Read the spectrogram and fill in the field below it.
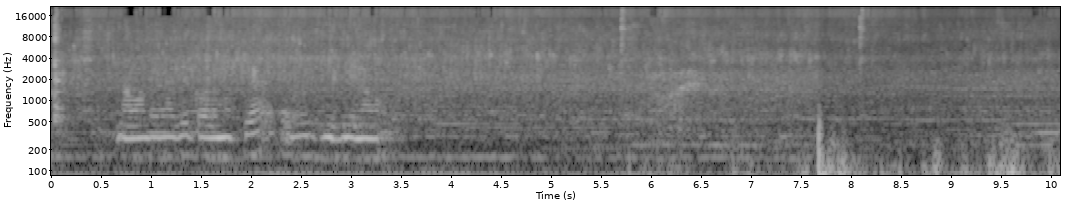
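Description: Potatoes and pointed gourd fry in a pan with a continuous soft sizzle and occasional stirring scrapes, joined partway by clattering and a brief burst of running water near the end.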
